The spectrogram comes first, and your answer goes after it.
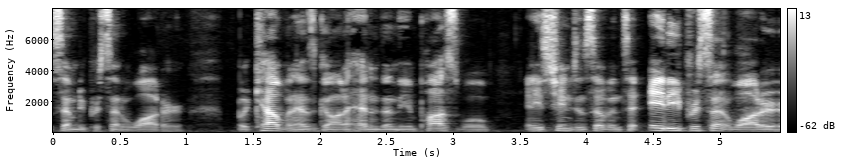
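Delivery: plain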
